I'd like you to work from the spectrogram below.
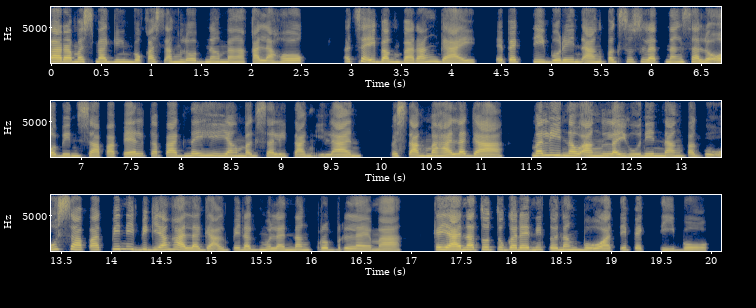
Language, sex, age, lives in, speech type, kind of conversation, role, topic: Filipino, female, 20-24, Philippines, read, expert-assistant, expert, Paano nakakatulong ang antropolohiya sa paglutas ng isyung panlipunan sa barangay?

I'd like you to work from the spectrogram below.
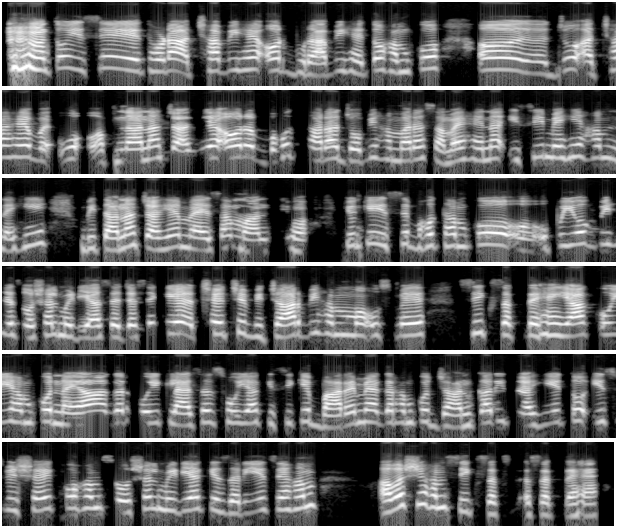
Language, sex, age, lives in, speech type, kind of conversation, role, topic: Hindi, female, 40-44, India, conversation, unstructured, none, क्या आपको लगता है कि सामाजिक माध्यमों ने हमारे रिश्तों को कैसे बदला है?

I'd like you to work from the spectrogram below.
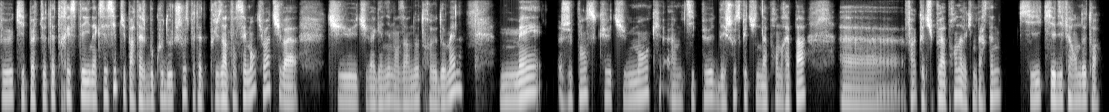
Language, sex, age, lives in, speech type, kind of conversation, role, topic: French, male, 35-39, France, conversation, podcast, guest, Qu’est-ce qui fait qu’un personnage nous touche ?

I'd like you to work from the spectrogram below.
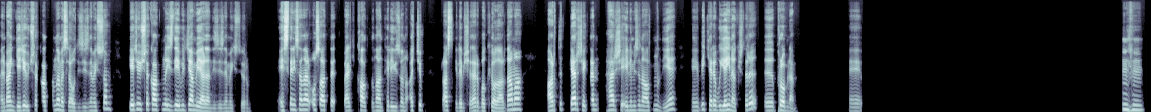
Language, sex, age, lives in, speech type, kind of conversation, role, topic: Turkish, male, 30-34, Bulgaria, conversation, podcast, guest, Bölümleri arka arkaya izleme alışkanlığı dizilerde sence neleri değiştirdi?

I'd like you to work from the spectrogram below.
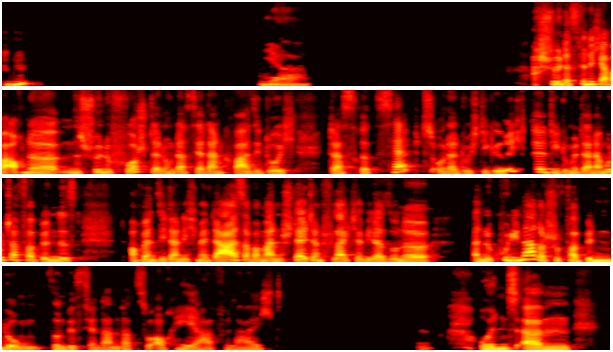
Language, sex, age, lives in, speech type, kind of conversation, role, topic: German, female, 45-49, Germany, conversation, podcast, host, Welches Gericht erinnert dich sofort an Zuhause?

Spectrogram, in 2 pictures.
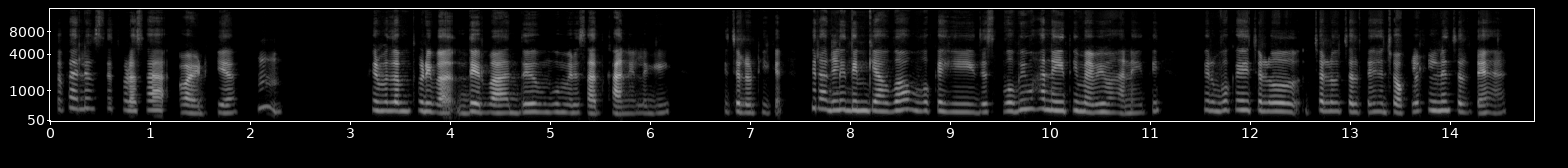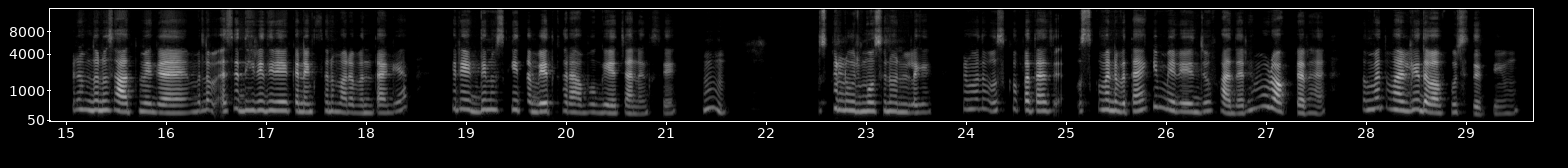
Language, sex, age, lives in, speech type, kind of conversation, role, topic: Hindi, male, 30-34, India, conversation, podcast, guest, Kisi se pehli baar milkar natural connection kaise banate ho?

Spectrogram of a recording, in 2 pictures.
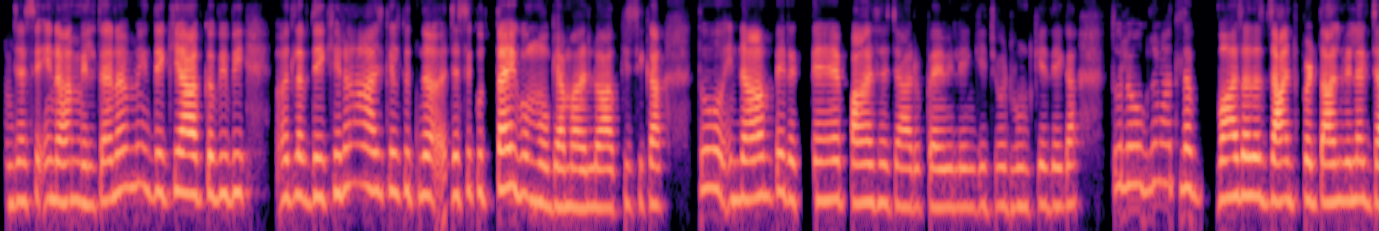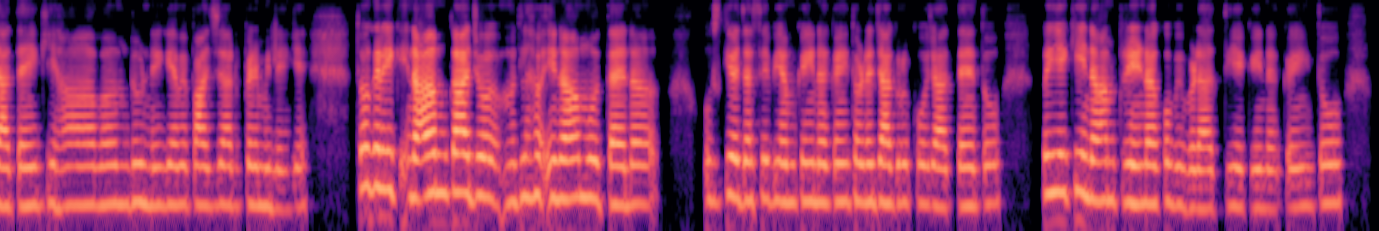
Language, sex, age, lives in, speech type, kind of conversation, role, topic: Hindi, female, 20-24, India, conversation, podcast, guest, आप स्वस्थ आदतों की दिनचर्या को लंबे समय तक टिकाऊ कैसे बनाए रखते हैं?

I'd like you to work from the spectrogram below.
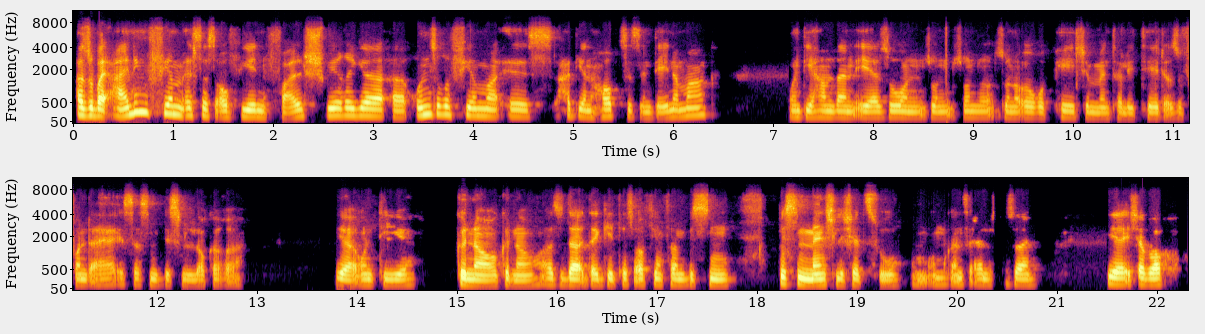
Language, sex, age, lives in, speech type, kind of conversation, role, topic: German, male, 40-44, United States, conversation, unstructured, none, Wie wichtig sind Familie und Freunde in deinem Leben?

